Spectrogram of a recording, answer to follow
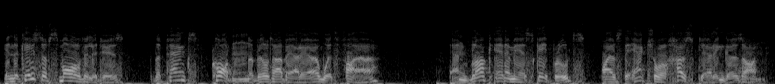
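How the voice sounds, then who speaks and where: A man's voice: medium pitch, very animated, brisk. A man with a British accent giving formal, authoritative, precisely enunciated scripted narration for a military training film. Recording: dull old film soundtrack, background noise.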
